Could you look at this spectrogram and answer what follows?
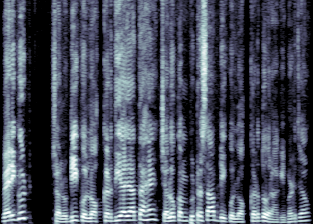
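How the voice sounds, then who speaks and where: A male teacher with a sore, hoarse throat, leading an online exam-prep class in a calm, unhurried and affectionate way. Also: high voice, no room sound, studio quality.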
